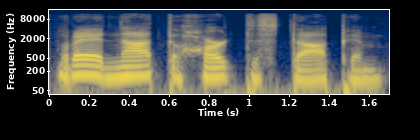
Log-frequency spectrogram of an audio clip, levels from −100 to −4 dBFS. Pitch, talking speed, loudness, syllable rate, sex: 125 Hz, 315 wpm, -18 LUFS, 5.6 syllables/s, male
